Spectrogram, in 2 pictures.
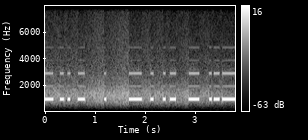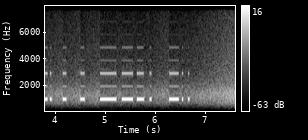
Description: Beeps of irregular length, with radio static and a narrow filter. There is no code.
